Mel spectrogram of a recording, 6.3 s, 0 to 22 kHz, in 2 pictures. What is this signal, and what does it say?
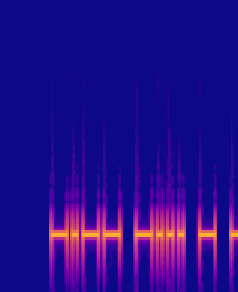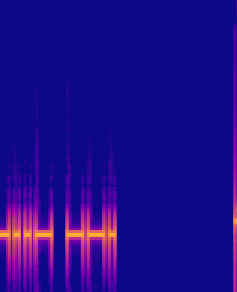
Morse code, heard as a keyed tone, about 17 wpm, 700 Hz. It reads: YBTXG
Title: Code Groups - 5 Letters - 17wpm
